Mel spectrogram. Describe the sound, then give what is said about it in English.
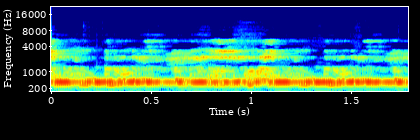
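A loud, sustained voice-like tone smeared by heavy reverb, its echoes blending into one continuous, washy ringing sound with no clear breaks for about two seconds. “It's a bit of reverb.”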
